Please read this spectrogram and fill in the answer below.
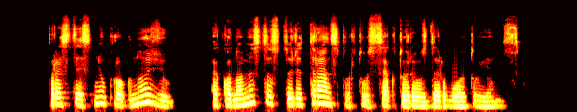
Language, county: Lithuanian, Marijampolė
